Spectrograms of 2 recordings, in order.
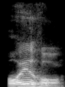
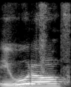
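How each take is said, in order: First: The first vowel is the rounded German oi sound. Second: The first vowel sounds like English 'you'. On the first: The speaker calls it right. "but Euro in German" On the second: The speaker calls it wrong. "this is not a euro"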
